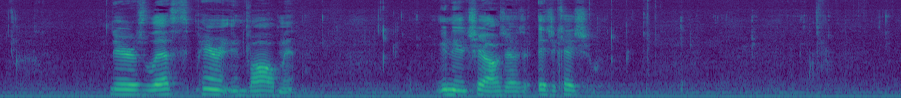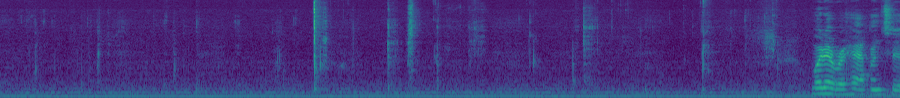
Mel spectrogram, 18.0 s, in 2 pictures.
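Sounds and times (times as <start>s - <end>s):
quiet chewing of food: 0.0s - 0.6s, 3.0s - 4.4s, 6.0s - 17.1s.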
